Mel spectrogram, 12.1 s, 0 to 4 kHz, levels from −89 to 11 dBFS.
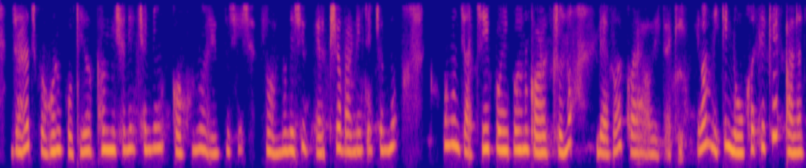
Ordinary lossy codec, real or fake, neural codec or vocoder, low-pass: none; fake; codec, 16 kHz, 1 kbps, FreqCodec, larger model; 3.6 kHz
